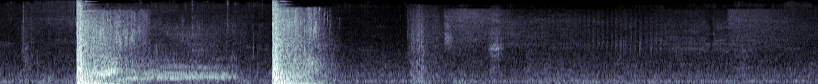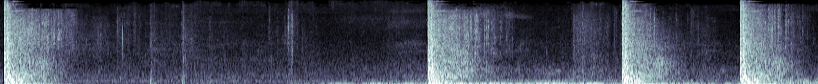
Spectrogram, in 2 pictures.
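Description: Gunshots ring out loudly, echoing in an enclosed space.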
